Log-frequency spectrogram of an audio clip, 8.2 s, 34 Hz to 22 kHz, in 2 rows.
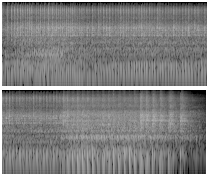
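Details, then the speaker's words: Troy-Bilt riding mower engine, sat since 2014, idling while warming up after the muffler was refitted: even single-cylinder putter about three beats a second, smoothing as it warms, no stutter now; the muffler is needed for its jetting; normal idle. "We got the muffler on it now, so it's quieting down and it runs better. It's not stuttering."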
